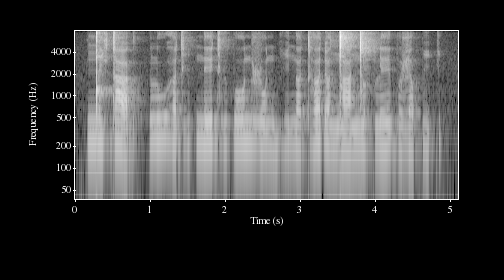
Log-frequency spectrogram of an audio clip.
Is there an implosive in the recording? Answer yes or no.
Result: yes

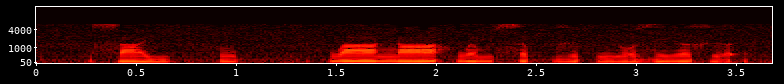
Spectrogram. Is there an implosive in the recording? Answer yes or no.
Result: no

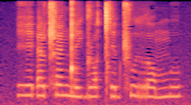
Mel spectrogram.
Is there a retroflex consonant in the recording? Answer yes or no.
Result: yes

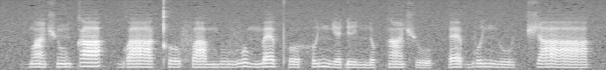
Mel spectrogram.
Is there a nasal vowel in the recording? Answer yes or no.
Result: yes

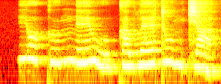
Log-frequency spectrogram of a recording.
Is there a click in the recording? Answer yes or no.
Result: no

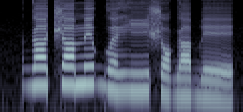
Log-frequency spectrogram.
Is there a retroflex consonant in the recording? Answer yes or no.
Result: no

